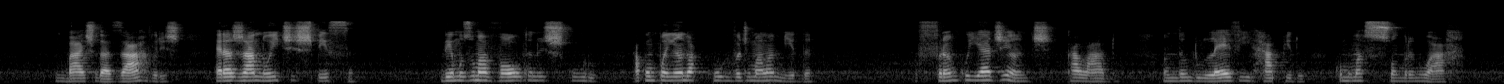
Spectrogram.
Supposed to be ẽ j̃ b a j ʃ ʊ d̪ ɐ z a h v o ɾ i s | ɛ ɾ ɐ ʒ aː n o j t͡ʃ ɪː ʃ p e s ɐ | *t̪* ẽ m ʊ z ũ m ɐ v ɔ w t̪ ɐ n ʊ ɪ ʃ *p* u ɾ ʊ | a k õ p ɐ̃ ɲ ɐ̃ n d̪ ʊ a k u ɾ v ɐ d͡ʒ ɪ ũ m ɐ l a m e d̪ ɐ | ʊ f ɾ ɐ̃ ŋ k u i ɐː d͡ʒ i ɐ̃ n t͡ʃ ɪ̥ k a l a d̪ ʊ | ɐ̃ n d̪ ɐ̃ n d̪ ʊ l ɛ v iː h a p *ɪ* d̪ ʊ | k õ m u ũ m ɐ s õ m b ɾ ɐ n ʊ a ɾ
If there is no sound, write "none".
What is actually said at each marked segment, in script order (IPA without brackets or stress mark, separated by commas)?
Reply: d̪, k, i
